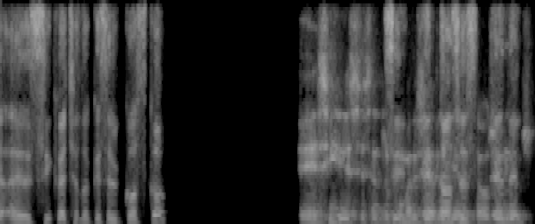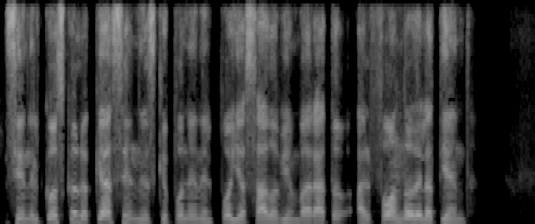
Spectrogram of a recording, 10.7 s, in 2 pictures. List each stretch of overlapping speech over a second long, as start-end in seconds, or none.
3.8-5.4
